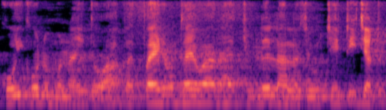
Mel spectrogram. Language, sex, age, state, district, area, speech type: Sindhi, male, 45-60, Gujarat, Junagadh, rural, spontaneous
